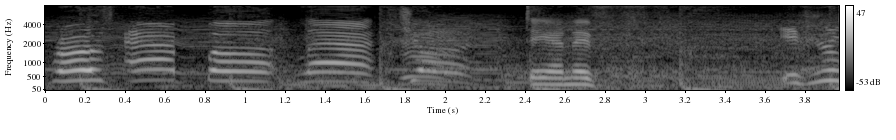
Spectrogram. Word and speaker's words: Appalachian: Pronounce it right, Rose. Appalachian.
